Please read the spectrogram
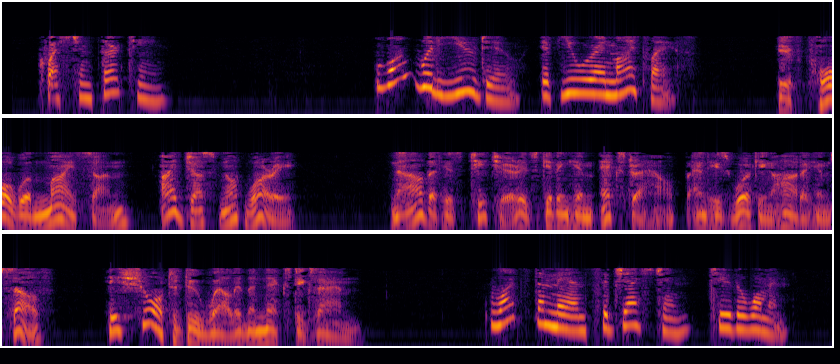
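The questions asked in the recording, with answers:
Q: What's the man's suggestion to the woman?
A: Not to worry about Paul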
